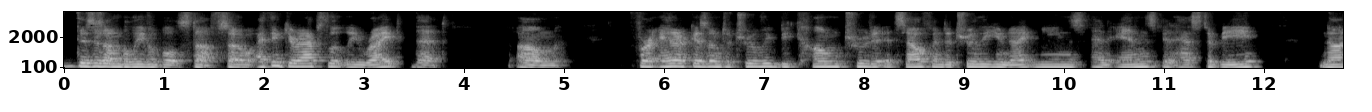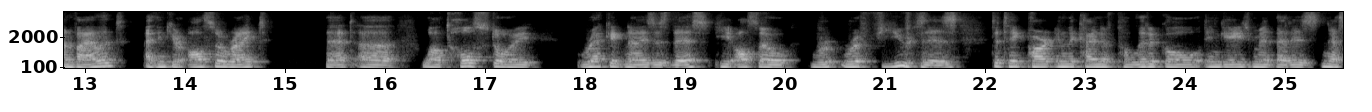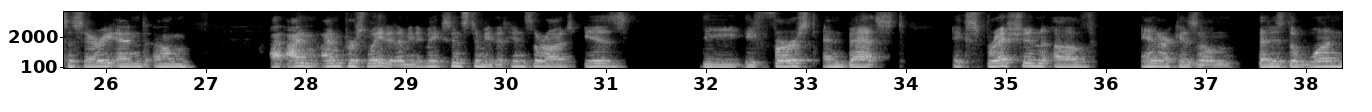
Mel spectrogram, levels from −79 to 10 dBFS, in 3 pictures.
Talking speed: 130 wpm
